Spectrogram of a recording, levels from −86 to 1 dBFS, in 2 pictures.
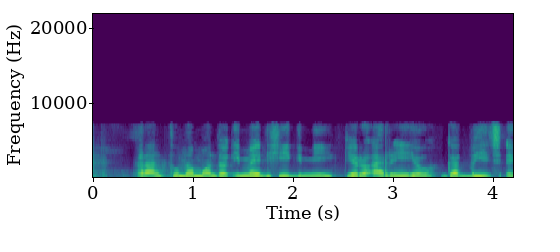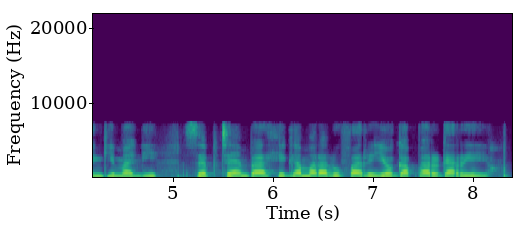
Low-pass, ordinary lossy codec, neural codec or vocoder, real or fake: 7.2 kHz; none; codec, 16 kHz, 0.8 kbps, ZipCodec; fake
